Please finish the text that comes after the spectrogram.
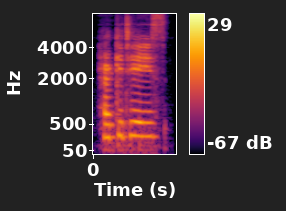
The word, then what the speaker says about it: Hecate: Hecate's Tears.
